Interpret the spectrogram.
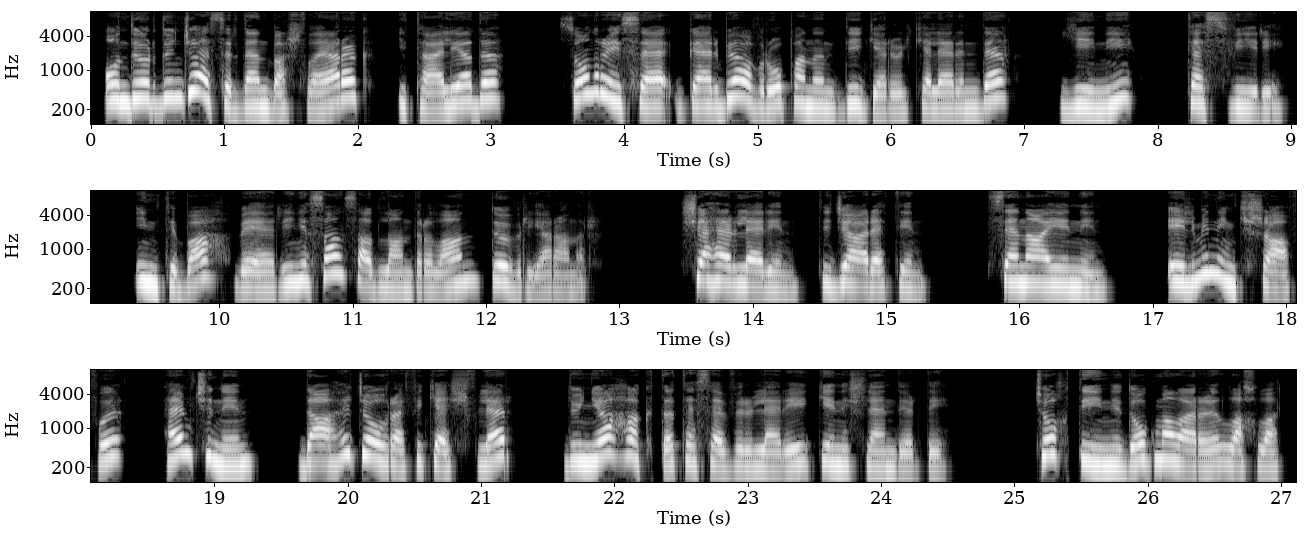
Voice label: azerbaijan female

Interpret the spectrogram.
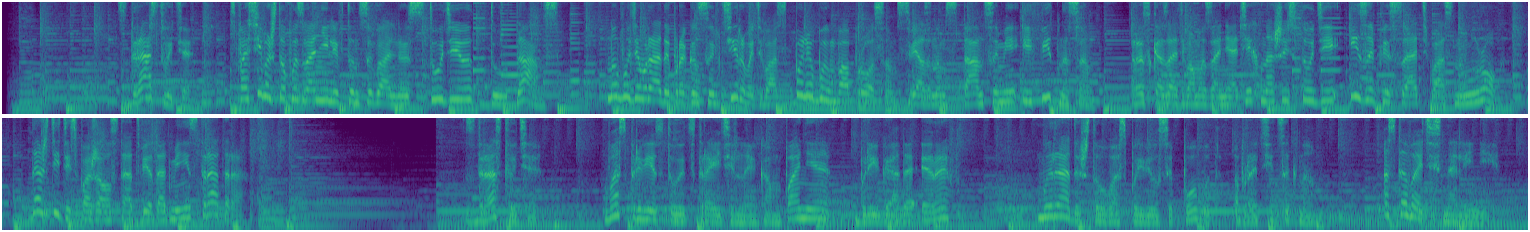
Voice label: rus

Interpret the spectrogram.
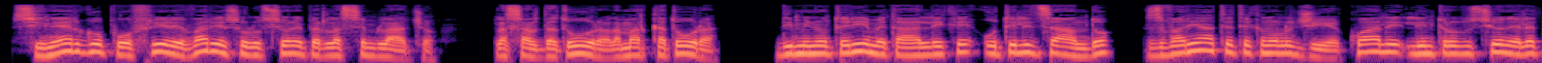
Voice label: italian male

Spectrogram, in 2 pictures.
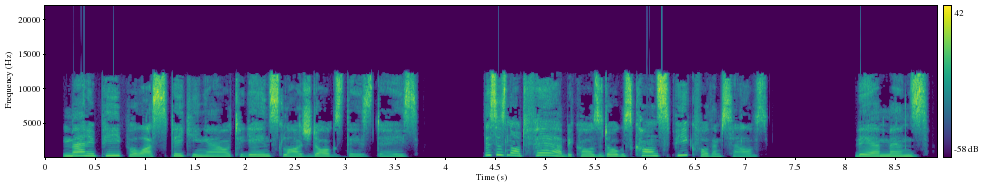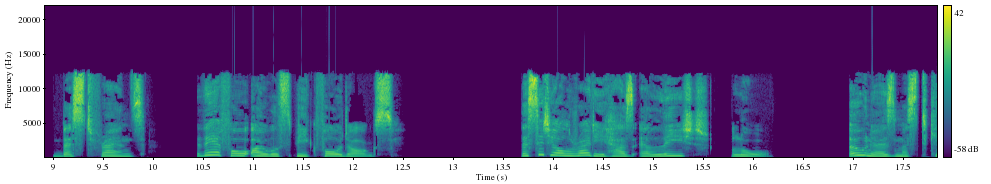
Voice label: british english female

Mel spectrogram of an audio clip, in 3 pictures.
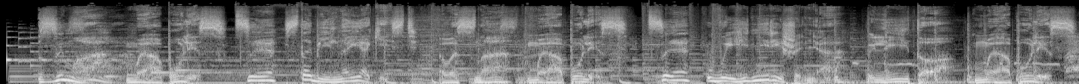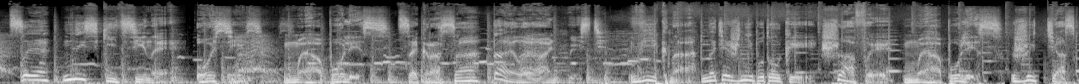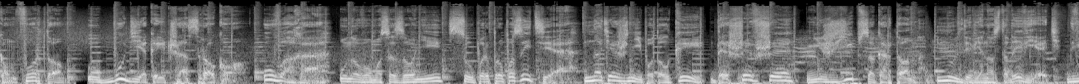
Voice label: ukraine male

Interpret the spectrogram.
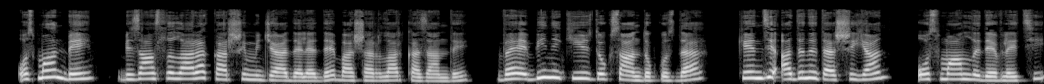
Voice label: turkey female

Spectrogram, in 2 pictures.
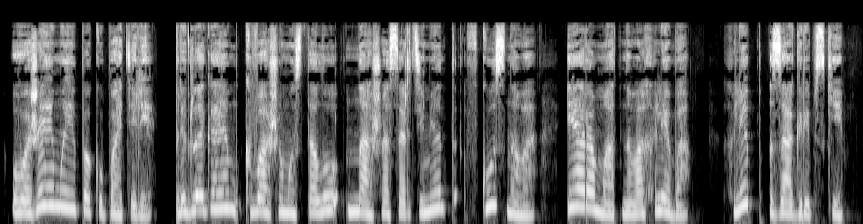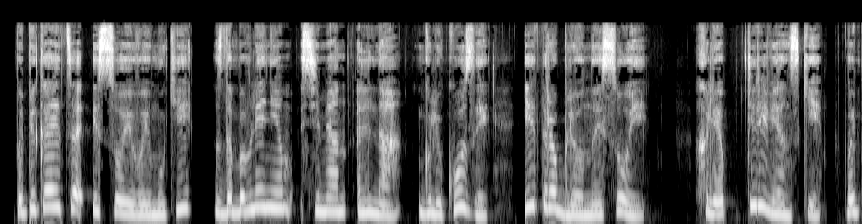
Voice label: kazakh russian female

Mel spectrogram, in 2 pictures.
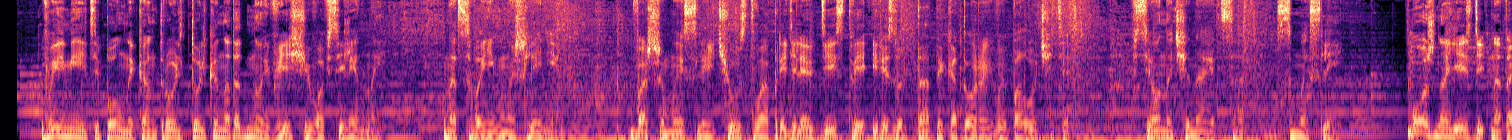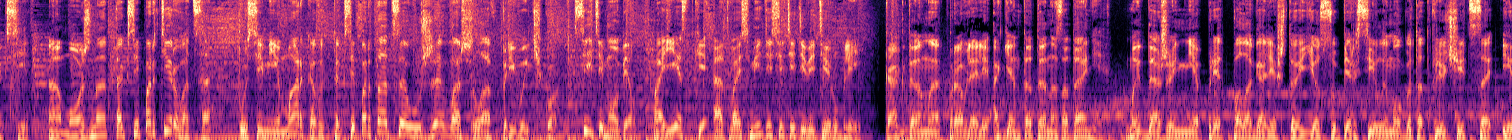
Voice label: RUS

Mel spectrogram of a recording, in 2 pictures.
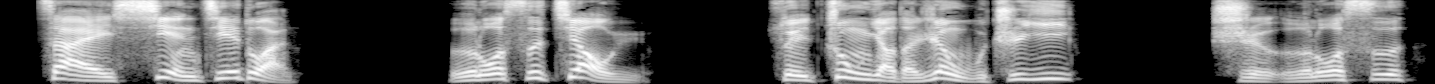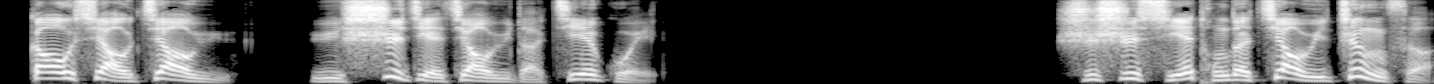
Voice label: chinese male

